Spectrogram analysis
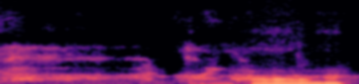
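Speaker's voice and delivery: barely voiced, marvelling at the light; awed whisper. Whispering to himself in the tunnel, awed and hushed. Inner cry approaching the light.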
